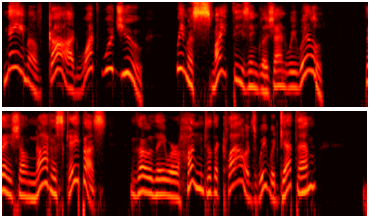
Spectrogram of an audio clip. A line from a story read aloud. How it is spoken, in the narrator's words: cried out impetuously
